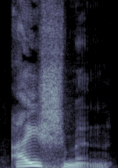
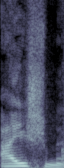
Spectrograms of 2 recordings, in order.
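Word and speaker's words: Eichmann: adol Amman which is by the way sometimes pronounced aishman interesting enough the the he like you it's pronounced aishman all right I didn't know that anyway holy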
